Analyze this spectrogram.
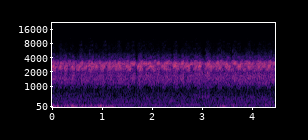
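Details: Frogs of the countryside croaking together, a constant buzz of quick overlapping trills, with a brief dip in loudness near the three-second mark before the chorus carries on.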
